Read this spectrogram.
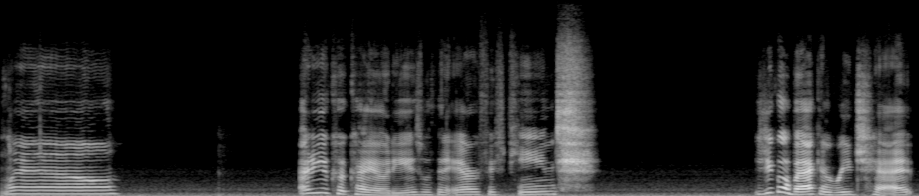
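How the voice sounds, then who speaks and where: Slow, bright-voiced woman playing games. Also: mid-range voice, a little hiss or hum. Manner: playful, talks to the dolls. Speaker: video game streamer. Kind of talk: casual gameplay commentary.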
